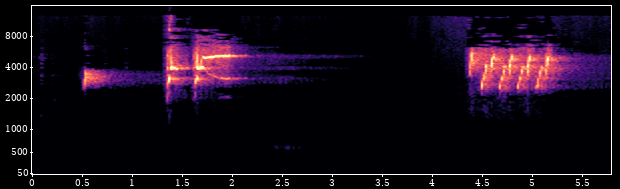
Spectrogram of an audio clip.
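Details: Tunisian goldfinch performing a faultless Rasta Torka song: a soft whistle, then two buzzy rising phrases, a pause, and a fast trill of repeated upward-sweeping notes. Quiet surroundings.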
